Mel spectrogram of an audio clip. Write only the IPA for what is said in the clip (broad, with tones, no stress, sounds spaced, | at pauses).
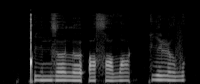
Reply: ǃ i˨ n z œ˨ l œ˨ ʔ ə˨ sˤ ə˨ ðˤ i˨ kː i˦ ɭ ə˦ v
